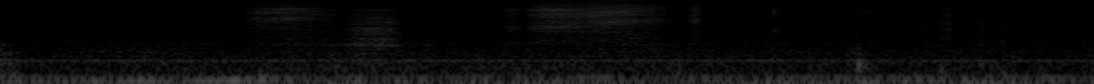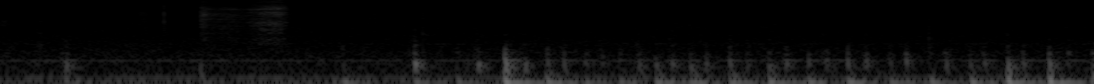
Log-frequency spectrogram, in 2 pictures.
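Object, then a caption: Kinetic sand pile. Fingertips press into a mound of pink kinetic sand and rub across its surface. Soft, bright swishing strokes come over a faint steady low hum, then give way to small scattered ticks and dull low presses toward the end. The whole clip stays very quiet.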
